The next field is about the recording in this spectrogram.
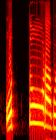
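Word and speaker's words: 夫: 만약에 여기에다가 여동생을 나타내는 이 한자를 써서 요게 한꺼번에가 되면 자매라고 해서 시마이라고 읽어주시면 됩니다. 시마이는 자매, 음독으로 읽은 거죠. 자, 오또라고 했어요.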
